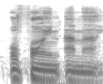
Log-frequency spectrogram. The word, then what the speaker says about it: Ofoyama: Ofoyama, yes, that's the correct pronunciation, Ofoyama.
